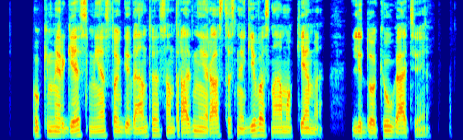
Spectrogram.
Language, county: Lithuanian, Kaunas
